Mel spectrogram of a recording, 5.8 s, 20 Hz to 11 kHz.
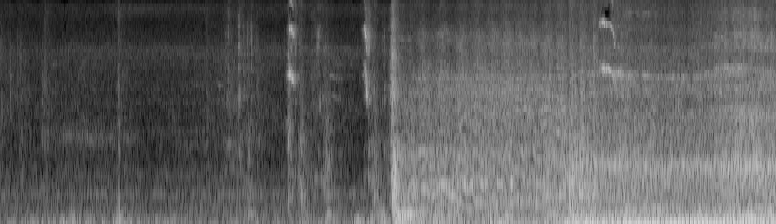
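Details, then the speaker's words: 1987 Peterbilt 362 cabover, 3406B 425 CAT diesel, sat 10-15 years in a junkyard, started with ether: a few clicks, then it fires on the first hit in about three seconds into a strong, steady rumble, then 60 psi oil pressure. "There we go. She fired up, guys. Damn, that was easy. First hit, she fired up."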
